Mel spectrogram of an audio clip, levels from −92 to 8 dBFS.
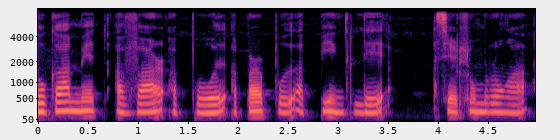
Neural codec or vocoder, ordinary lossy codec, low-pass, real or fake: none; none; 7.2 kHz; real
